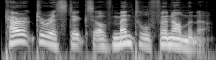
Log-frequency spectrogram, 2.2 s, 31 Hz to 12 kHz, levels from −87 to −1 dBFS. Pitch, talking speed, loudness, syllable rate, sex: 140 Hz, 110 wpm, -19 LUFS, 5.7 syllables/s, male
